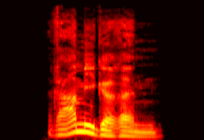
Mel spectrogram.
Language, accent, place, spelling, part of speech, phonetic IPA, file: German, Germany, Berlin, rahmigeren, adjective, [ˈʁaːmɪɡəʁən], De-rahmigeren.ogg
- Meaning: inflection of rahmig: 1. strong genitive masculine/neuter singular comparative degree 2. weak/mixed genitive/dative all-gender singular comparative degree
